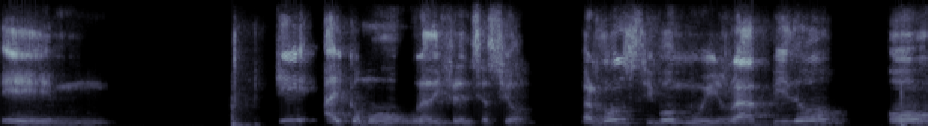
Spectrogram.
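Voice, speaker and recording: A man speaks at a very slow pace with long, frequent pauses. His fairly high pitch swings very widely in a bright, sharp tone. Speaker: migration specialist. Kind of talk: interview.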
